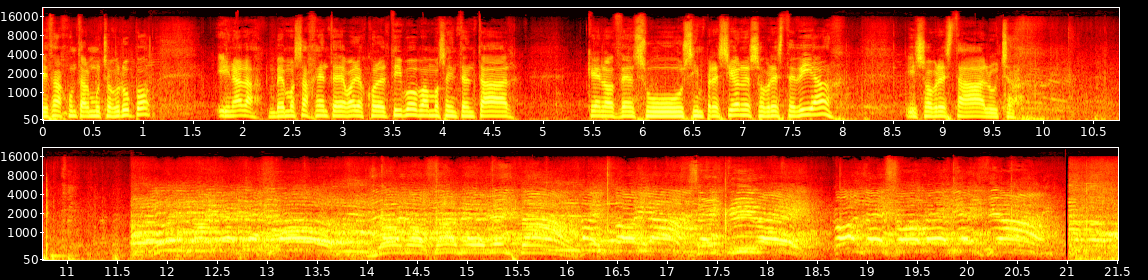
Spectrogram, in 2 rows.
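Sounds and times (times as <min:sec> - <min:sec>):
speech: 0:00.0 - 0:04.8, 0:05.4 - 0:10.1
protest march crowd shouting: 0:09.5 - 0:21.4.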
